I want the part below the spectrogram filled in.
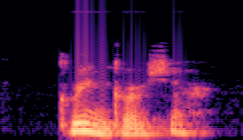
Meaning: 1. A person who sells fresh vegetables and fruit, normally from a relatively small shop 2. A relatively small shop selling fresh vegetables and fruit
- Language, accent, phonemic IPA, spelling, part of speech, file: English, Southern England, /ˈɡɹinˌɡɹəʊs.ə(ɹ)/, greengrocer, noun, LL-Q1860 (eng)-greengrocer.wav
